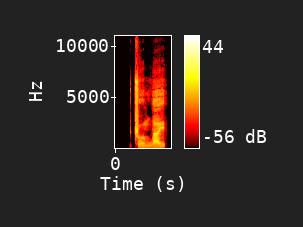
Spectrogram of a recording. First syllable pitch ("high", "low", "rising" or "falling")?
falling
